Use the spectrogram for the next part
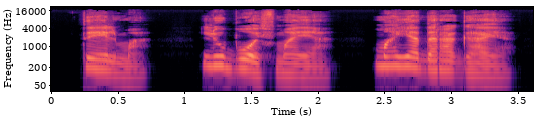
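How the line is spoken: Trembling voice. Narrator (Russian): сказал он дрогнувшим голосом

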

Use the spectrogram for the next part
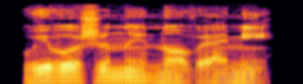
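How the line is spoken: Gloomy. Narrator (Russian): мрачно сказал Новиков

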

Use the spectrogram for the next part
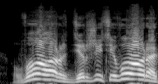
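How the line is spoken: Shout. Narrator (Russian): крикнул колбасник

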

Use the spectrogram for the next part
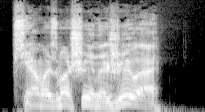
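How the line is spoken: Yelled. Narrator (Russian): заорал Мухомор

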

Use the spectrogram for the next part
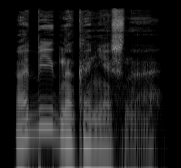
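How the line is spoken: Sighing. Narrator (Russian): вздохнул Сергей

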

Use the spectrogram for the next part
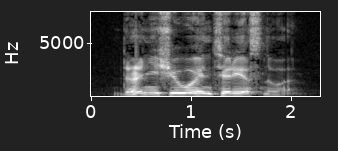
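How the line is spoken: Muttered grumble. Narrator (Russian): пробурчал Скабид

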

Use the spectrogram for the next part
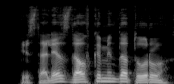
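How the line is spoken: Calm answer. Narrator (Russian): спокойно ответил Олег

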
